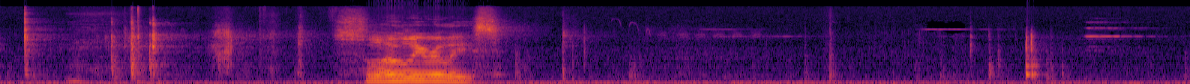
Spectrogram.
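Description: Metal tools clink and tap against engine parts.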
